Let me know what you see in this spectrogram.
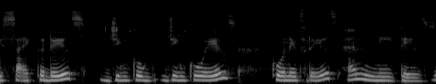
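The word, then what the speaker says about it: Gnetales: सो इनको 4 ऑर्डर्स के अंदर क्लासिफाई किया गया है, जैसे कि साइकोडेल्स, जिंकोएल्स, कोनिफ्रेल्स एंड नीटेल्स. यहाँ जी साइलेंट होता है तो इसीलिए नीटेल्स कहते हैं.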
